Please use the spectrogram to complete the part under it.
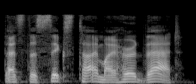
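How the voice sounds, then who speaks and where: Male reader as brash, boorish meat man, loud and sneering; dry read. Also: mid-range voice, a little slow, no echo, voice pushed up. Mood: mocking. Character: blustering bigoted male meat man, middle-aged.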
